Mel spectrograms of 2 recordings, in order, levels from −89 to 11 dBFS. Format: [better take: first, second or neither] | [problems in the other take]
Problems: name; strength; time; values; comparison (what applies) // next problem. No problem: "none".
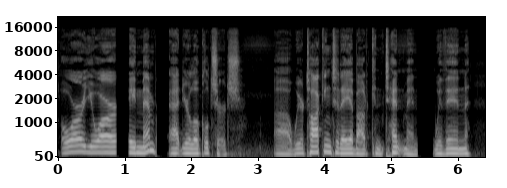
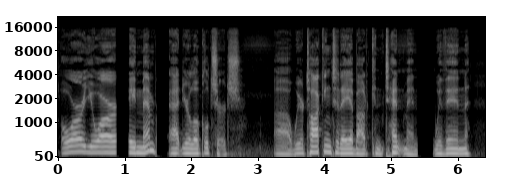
neither | audio cutting out; at 1 s, at 1.5 s and at 5.5 s; the same in both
